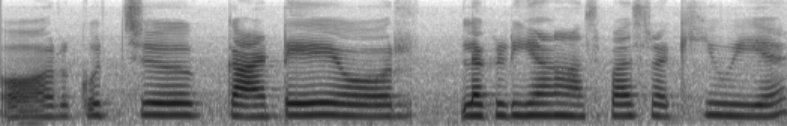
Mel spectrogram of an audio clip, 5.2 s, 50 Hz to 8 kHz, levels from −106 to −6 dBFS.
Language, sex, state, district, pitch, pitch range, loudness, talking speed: Hindi, female, Bihar, Gopalganj, 225 Hz, 220-235 Hz, -24 LUFS, 125 wpm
